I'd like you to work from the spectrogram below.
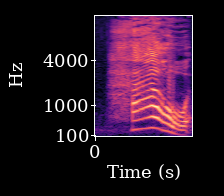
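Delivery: high, loud eager question. Acted. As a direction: blurt it out. Wilbur eager.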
